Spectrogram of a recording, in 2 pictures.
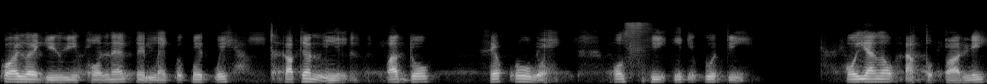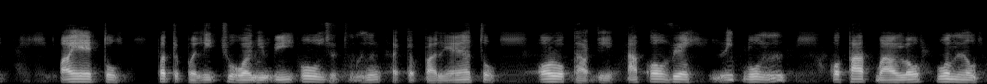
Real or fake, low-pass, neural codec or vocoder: fake; 7.2 kHz; codec, 16 kHz, 0.5 kbps, FreqCodec, larger model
